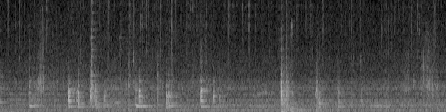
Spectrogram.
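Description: Onions frying in oil in a clay pot (shekila dist), sizzling steadily, while a wooden spoon stirs and scrapes against the pot, with a louder knock about three seconds in. The oil is going in to soak into and season the new clay pot.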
